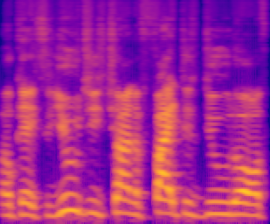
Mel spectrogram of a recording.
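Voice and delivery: ordinary talk, nothing marked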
